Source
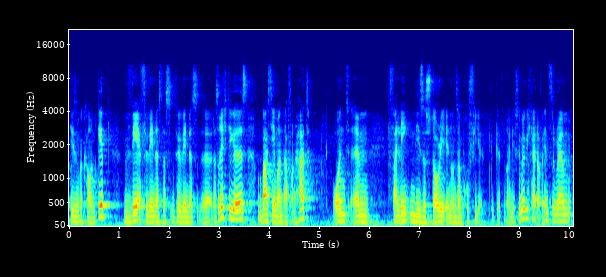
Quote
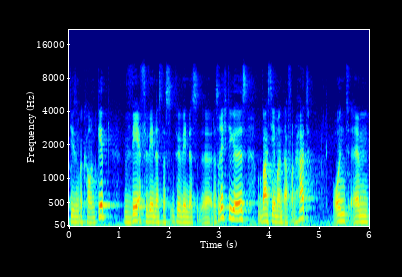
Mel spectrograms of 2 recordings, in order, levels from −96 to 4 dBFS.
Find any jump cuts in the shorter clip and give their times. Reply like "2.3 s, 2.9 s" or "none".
none

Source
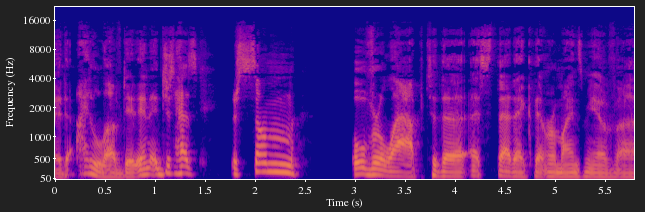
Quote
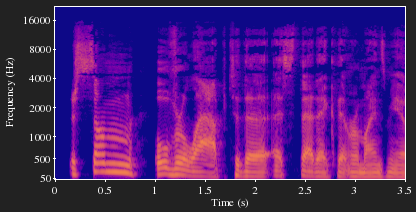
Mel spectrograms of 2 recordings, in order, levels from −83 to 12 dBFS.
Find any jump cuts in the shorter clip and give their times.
0.9 s

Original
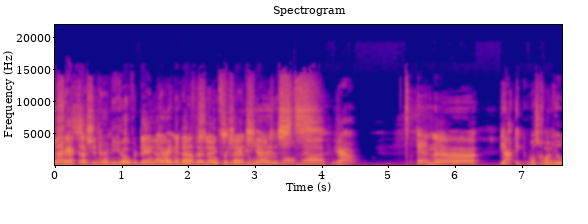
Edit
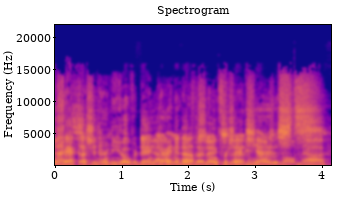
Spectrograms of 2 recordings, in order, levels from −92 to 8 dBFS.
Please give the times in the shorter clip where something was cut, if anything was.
none

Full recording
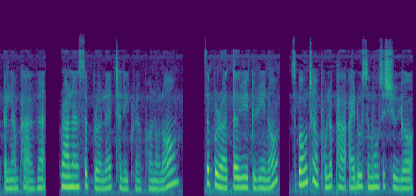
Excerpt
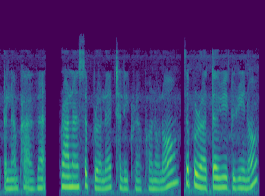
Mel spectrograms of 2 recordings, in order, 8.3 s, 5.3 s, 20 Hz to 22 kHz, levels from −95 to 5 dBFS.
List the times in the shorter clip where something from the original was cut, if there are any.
3.6 s

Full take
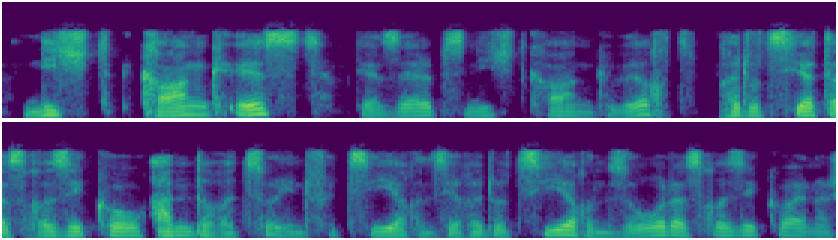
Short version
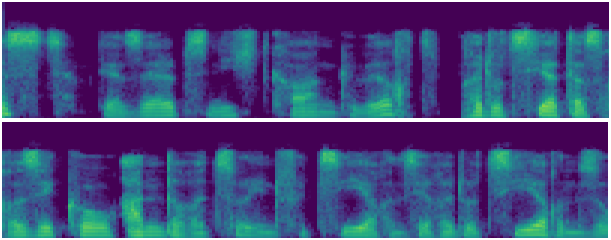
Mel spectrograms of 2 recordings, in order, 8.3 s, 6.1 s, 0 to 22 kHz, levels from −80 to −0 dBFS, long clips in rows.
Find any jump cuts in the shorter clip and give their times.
none

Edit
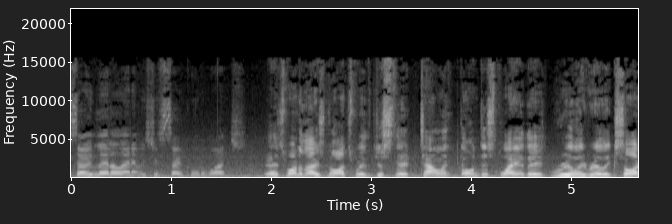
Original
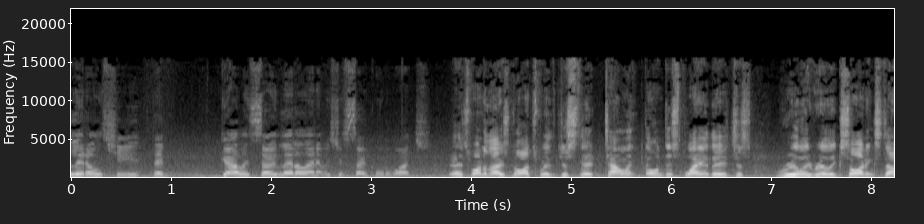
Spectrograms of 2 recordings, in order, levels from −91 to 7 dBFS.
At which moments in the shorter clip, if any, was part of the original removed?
4.7 s

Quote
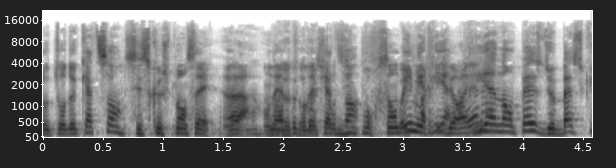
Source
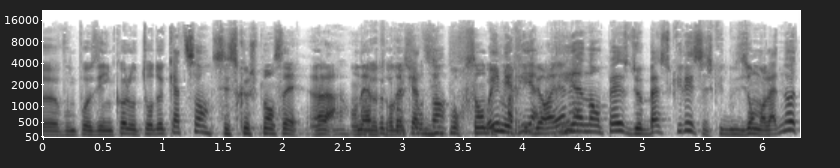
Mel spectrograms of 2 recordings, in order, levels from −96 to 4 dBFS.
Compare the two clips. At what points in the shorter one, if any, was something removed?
none

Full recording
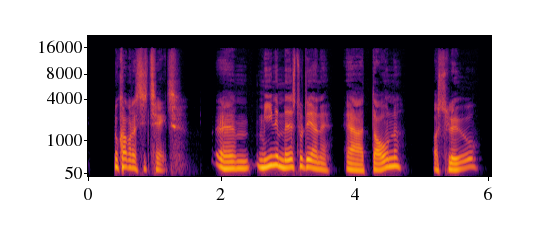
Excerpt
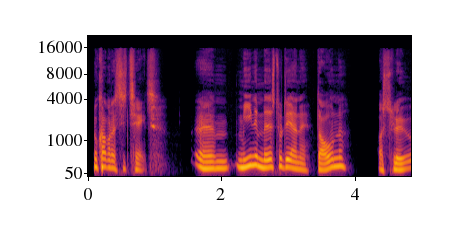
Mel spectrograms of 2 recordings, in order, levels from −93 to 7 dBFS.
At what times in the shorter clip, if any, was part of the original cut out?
3.4 s

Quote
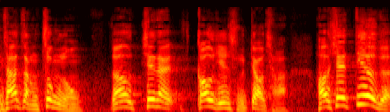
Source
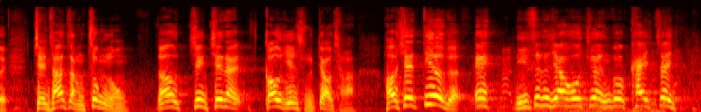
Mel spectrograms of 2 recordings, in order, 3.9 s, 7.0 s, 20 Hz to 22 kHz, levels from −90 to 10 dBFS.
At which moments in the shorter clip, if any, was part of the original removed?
1.4 s

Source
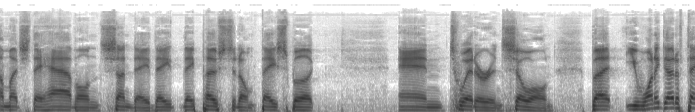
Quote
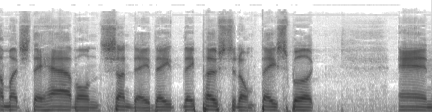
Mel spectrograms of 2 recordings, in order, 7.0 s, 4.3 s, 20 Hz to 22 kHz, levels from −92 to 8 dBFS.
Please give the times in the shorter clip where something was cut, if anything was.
none

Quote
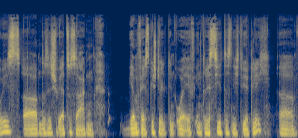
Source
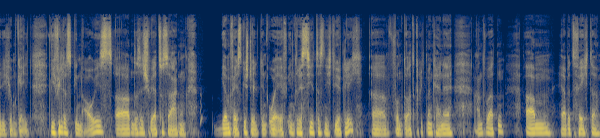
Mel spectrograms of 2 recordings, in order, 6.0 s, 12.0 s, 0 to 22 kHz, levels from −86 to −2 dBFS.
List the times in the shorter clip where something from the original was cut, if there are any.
none

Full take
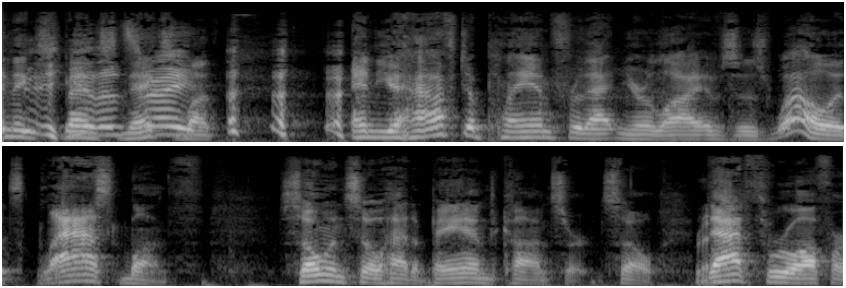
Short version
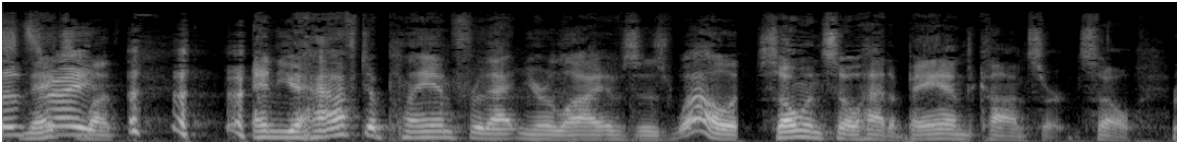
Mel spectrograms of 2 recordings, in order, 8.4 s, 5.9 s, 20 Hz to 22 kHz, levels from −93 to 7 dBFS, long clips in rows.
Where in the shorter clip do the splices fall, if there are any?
3.7 s

